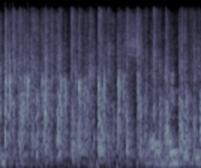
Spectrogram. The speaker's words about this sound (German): Applaus bitte.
